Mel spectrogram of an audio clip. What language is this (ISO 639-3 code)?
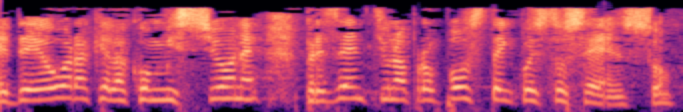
ita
